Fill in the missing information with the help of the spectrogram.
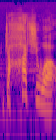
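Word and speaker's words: Yehoshua: It's actually pronounced Jehoshua, or almost like Joshua.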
